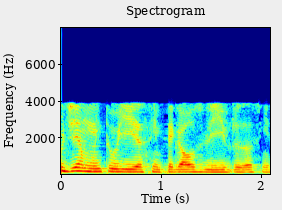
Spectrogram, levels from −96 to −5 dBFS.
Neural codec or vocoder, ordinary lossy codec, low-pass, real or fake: none; AAC, 16 kbps; 7.2 kHz; real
